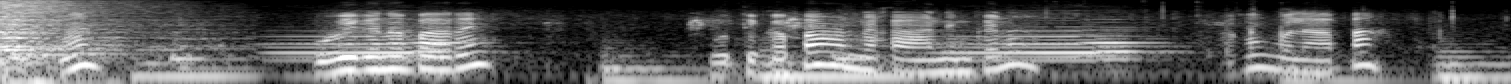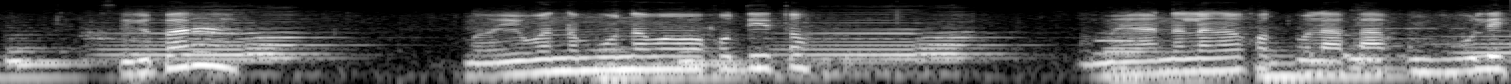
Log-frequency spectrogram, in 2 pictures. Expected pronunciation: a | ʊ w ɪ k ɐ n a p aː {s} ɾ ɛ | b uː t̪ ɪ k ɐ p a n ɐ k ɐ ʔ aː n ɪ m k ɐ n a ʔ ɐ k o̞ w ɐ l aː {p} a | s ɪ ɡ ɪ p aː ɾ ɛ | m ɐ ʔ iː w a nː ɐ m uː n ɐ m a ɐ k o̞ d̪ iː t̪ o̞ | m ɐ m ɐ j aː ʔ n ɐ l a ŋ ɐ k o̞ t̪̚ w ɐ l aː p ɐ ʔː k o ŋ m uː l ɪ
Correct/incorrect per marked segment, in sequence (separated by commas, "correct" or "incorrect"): incorrect, correct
